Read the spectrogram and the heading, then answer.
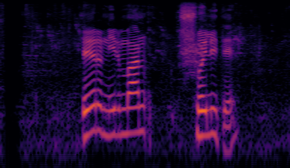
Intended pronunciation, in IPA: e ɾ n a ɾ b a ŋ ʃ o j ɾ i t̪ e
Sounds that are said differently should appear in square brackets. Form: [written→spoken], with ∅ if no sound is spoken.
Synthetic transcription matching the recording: e ɾ n [a→i] ɾ [b→m] a [ŋ→n] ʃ o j [ɾ→l] i t̪ e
